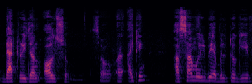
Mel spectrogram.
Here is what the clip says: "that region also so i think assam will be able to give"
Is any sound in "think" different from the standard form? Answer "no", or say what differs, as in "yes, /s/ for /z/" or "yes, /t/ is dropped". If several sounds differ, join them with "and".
yes, /t/ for /θ/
